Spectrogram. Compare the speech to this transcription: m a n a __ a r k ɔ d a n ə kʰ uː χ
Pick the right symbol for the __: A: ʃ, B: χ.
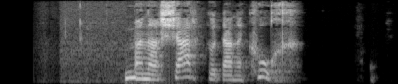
A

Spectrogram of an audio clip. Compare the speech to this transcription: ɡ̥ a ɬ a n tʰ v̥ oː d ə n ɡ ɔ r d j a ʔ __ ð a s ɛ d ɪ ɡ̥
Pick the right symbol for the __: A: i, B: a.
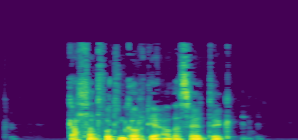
B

